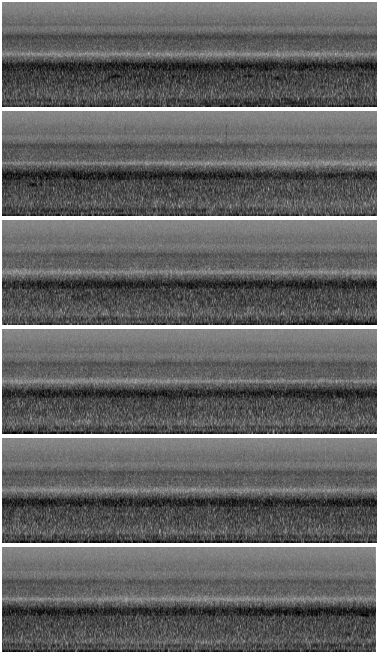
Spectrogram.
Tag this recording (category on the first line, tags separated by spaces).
Soundscapes > Nature
artistic-intervention nature Dendrophone field-recording raspberry-pi soundscape weather-data data-to-sound modified-soundscape alice-holt-forest phenological-recording natural-soundscape sound-installation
